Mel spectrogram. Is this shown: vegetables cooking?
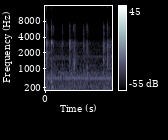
no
